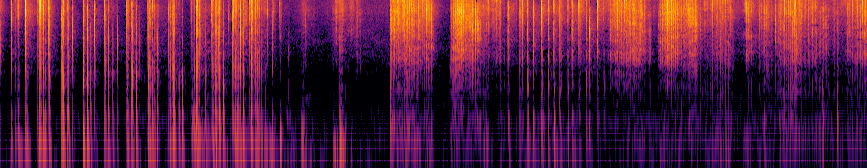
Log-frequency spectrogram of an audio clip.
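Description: Long lilac nails tap and scratch a flat, solid, hand-sized dark chocolate bar with a raised dotted pattern on one side, held upright and flipped over to reach the bumpy surface and the edge. Quick, dry, clicky taps come in a dense irregular run for the first three seconds. They give way to softer, gritty scratching and scraping with a few scattered taps.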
